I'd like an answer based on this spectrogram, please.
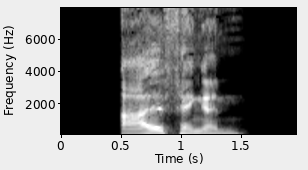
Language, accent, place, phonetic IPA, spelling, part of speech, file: German, Germany, Berlin, [ˈaːlˌfɛŋən], Aalfängen, noun, De-Aalfängen.ogg
- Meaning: dative plural of Aalfang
